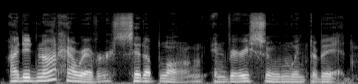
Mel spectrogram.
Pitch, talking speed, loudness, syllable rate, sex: 135 Hz, 220 wpm, -16 LUFS, 4.9 syllables/s, male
